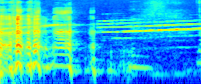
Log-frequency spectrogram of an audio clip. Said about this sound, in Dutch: We hebben een eh, brandalarm. We moeten naar buiten, denk ik.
